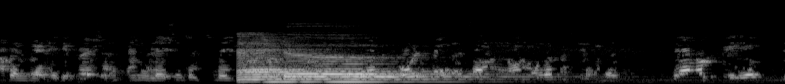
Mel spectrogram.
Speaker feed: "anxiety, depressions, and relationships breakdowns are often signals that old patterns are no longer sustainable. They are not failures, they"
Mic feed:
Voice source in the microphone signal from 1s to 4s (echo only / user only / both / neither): both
